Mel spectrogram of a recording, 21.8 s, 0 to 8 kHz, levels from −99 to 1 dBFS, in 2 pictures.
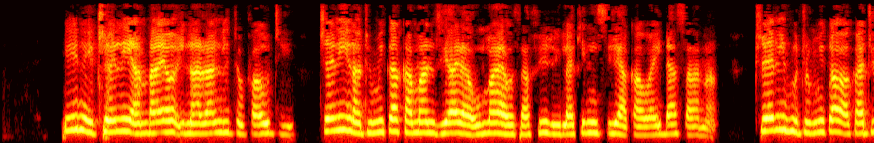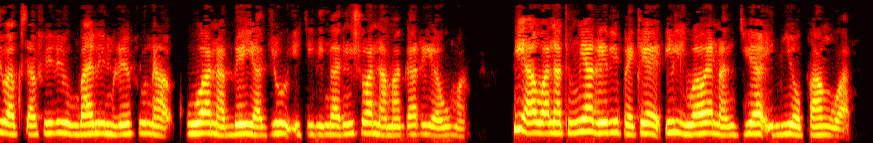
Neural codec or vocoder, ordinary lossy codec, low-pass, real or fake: codec, 24 kHz, 3 kbps, HILCodec; MP3, 32 kbps; 7.2 kHz; fake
